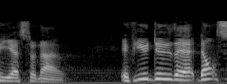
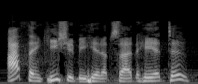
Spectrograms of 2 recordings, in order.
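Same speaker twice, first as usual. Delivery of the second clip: ordinary talk, nothing marked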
